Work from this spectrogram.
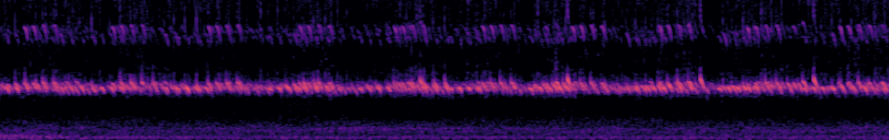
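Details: Crickets singing on a stormy summer evening: a steady, shrill high trill held throughout, with faint overtones above and a soft low background hum.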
